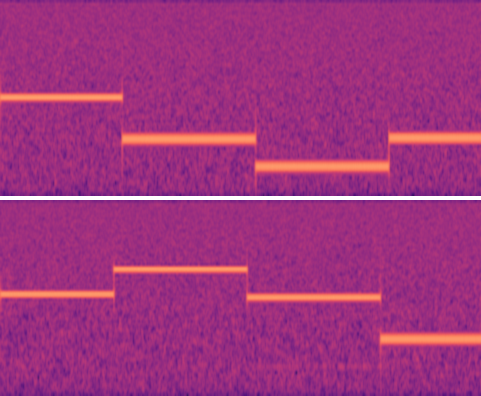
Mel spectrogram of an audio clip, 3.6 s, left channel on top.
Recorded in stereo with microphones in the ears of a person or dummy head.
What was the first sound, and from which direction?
Only background noise.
